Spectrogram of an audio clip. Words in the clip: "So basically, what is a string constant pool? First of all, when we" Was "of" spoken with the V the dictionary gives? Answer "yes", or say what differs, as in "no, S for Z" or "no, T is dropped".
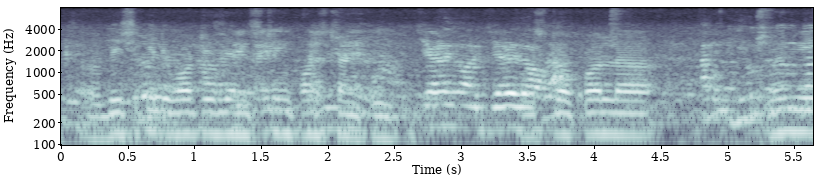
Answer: no, P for V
